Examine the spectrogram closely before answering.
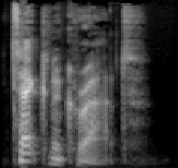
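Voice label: "technocrat", British English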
